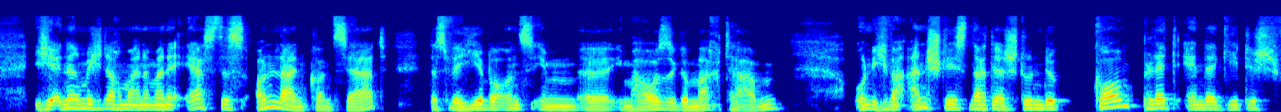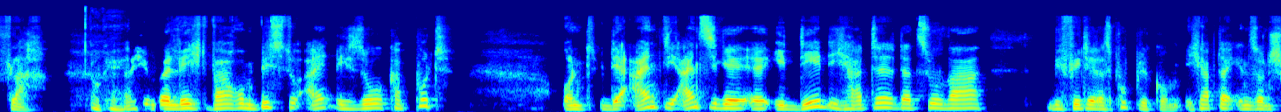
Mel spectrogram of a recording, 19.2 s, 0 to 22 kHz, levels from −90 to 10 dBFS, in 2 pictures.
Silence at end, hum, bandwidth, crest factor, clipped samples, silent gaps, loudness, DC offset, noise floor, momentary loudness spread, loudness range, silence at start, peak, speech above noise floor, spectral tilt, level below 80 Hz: 0 s; none; 13 kHz; 18 dB; under 0.1%; none; -29 LUFS; under 0.1%; -56 dBFS; 10 LU; 3 LU; 0 s; -10 dBFS; 28 dB; -5.5 dB/octave; -68 dBFS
